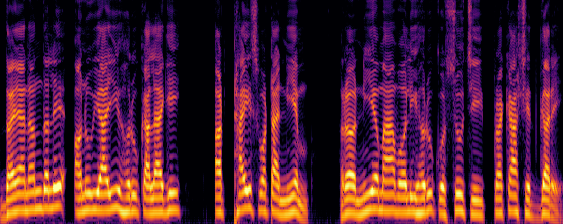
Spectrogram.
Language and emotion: Nepali, neutral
